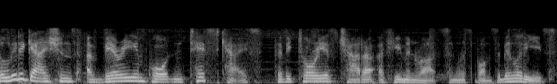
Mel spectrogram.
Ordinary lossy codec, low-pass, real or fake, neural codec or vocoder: Opus, 16 kbps; 5.4 kHz; real; none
